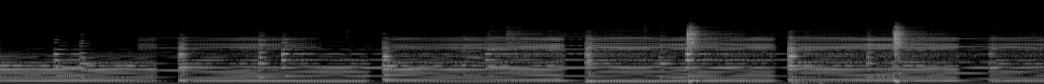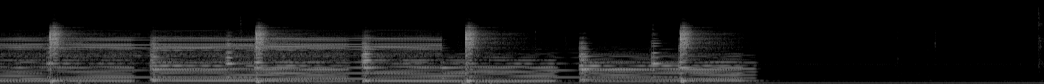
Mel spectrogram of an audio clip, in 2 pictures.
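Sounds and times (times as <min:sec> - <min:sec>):
lo-fi beats: 0:00.0 - 0:18.0.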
